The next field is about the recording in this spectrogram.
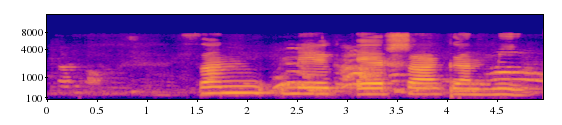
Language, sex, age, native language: Icelandic, male, 9, Icelandic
